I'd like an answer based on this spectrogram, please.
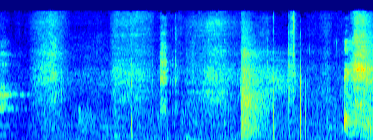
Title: k pop idols sneeze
